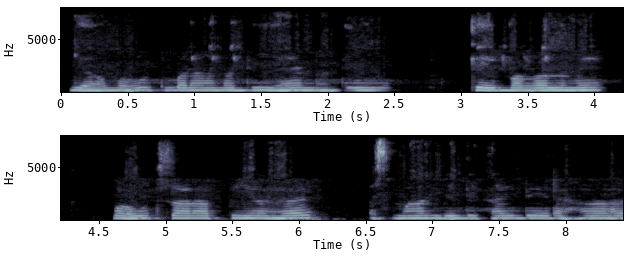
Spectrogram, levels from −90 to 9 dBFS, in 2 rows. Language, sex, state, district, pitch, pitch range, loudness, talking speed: Hindi, female, Bihar, Purnia, 220 Hz, 215-225 Hz, -29 LUFS, 135 wpm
